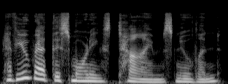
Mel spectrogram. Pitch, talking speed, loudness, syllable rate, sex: 160 Hz, 185 wpm, -19 LUFS, 4.7 syllables/s, female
